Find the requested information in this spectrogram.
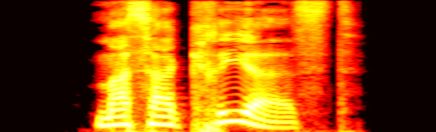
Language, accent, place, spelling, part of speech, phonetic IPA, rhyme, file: German, Germany, Berlin, massakrierst, verb, [masaˈkʁiːɐ̯st], -iːɐ̯st, De-massakrierst.ogg
- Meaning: second-person singular present of massakrieren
